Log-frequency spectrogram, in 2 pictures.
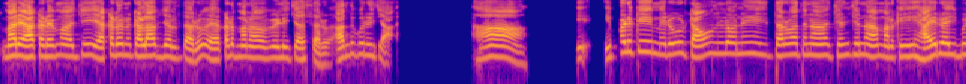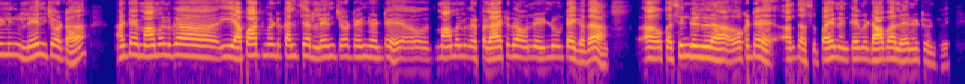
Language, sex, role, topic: Telugu, male, guest, పండుగలు, రీతిరివాజులు మీ కథలలో ఎలా ప్రతిబింబిస్తాయి?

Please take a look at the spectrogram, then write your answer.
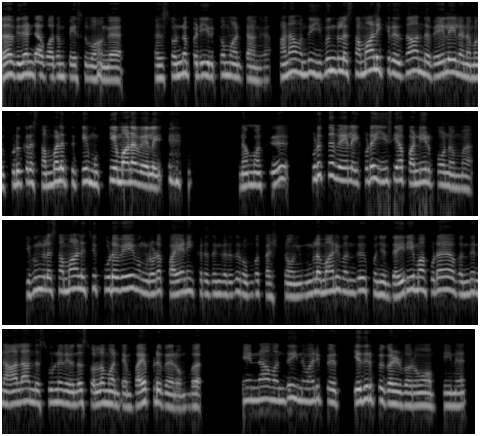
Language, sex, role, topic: Tamil, female, host, மன்னிப்பு பற்றி உங்கள் கருத்து என்ன, அதை எப்படி கற்றுக்கொண்டீர்கள்?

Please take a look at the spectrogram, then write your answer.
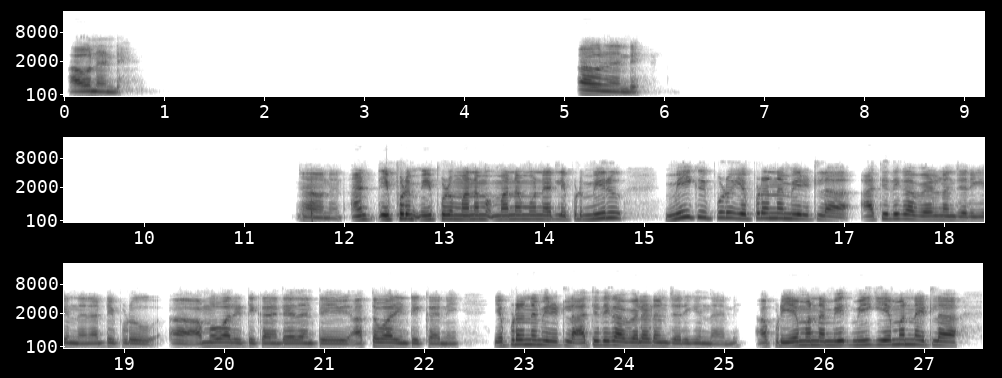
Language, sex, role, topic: Telugu, male, host, అతిథుల కోసం ఇంటిని సిద్ధం చేసుకోవడానికి మీరు పాటించే సులభమైన చిట్కాలు ఏమిటి?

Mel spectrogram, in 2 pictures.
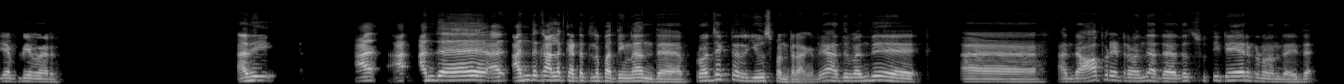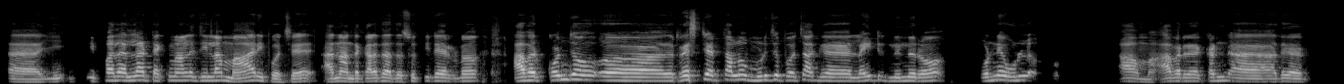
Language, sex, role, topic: Tamil, male, host, நீங்கள் முதன்முதலாக சினிமா அரங்கத்துக்குப் போன அனுபவத்தை கதைசொல்லி சொல்ல முடியுமா?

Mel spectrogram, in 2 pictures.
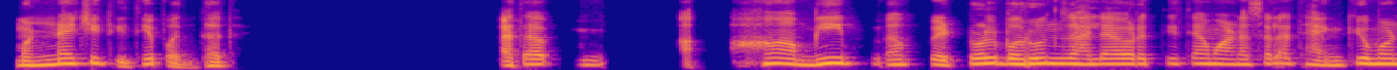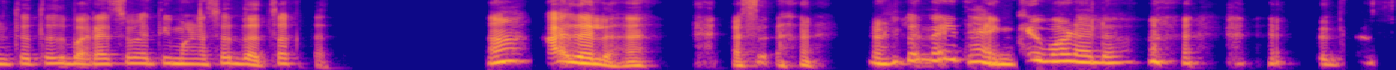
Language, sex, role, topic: Marathi, male, guest, परस्पर आदर टिकवून ठेवण्यासाठी कोणते सोपे नियम पाळायला हवेत?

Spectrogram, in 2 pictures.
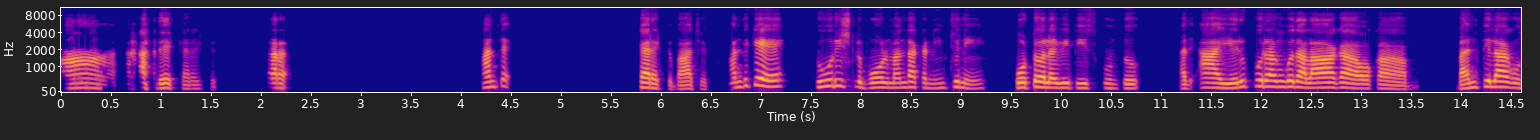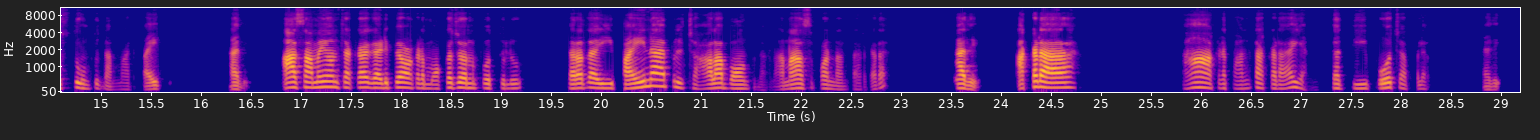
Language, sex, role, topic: Telugu, female, guest, ఒకసారి మీరు పూర్తిగా ప్రణాళికను పక్కనపెట్టి ప్రయాణించిన అనుభవాన్ని చెప్పగలరా?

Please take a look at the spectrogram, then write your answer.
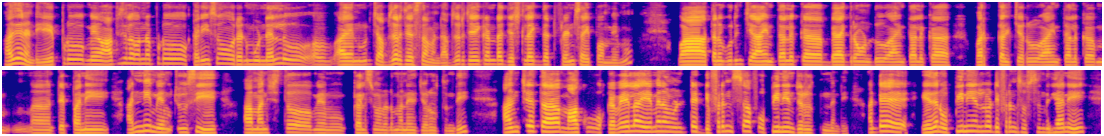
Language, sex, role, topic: Telugu, male, guest, నమ్మకం కోల్పోయిన తర్వాత దానిని మళ్లీ తిరిగి సంపాదించుకోవడం సాధ్యమేనా?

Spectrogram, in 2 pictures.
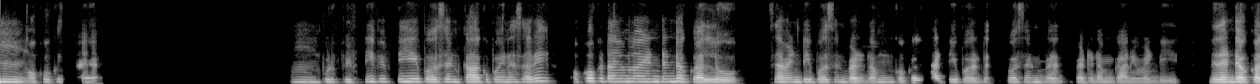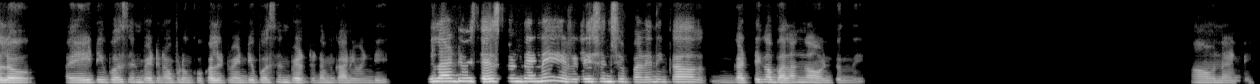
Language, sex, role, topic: Telugu, female, host, మీకు ప్రేమగా ఎక్కువగా అనిపించేది మాటల వల్లనా, పనుల వల్లనా?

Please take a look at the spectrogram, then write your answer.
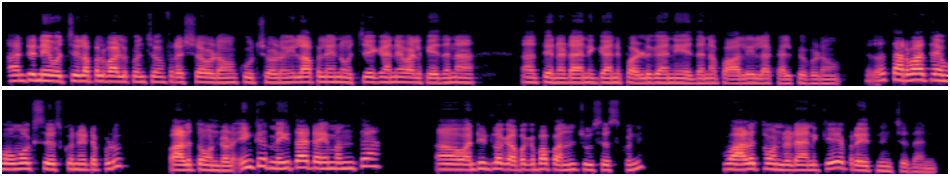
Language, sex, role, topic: Telugu, female, guest, మీరు ఎప్పుడైనా రిస్క్ తీసుకుని ఆశ్చర్యకరమైన ఫలితం పొందారా?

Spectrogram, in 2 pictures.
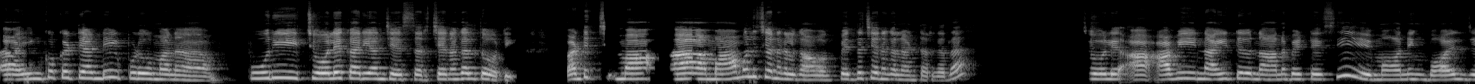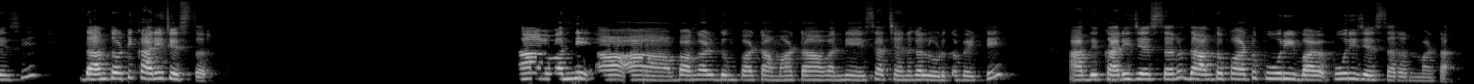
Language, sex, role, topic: Telugu, female, guest, మీ అమ్మగారి వంటల్లో ప్రత్యేకంగా గుర్తుండిపోయే రుచి ఏది?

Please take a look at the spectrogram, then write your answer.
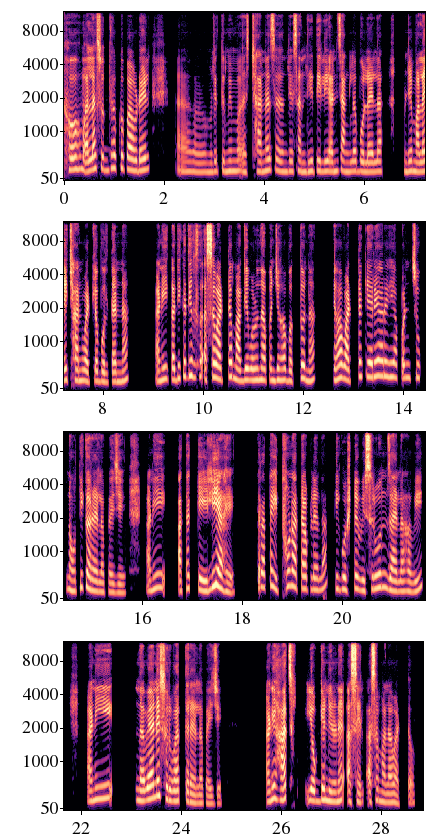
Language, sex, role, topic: Marathi, female, guest, तुम्ही कधी स्वतःच्या चुका मान्य करून पुन्हा नव्याने सुरुवात केली आहे का?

